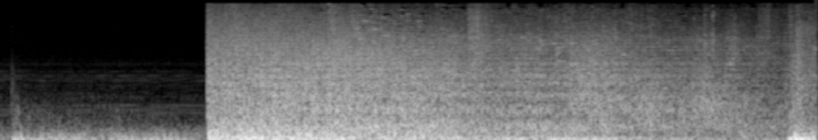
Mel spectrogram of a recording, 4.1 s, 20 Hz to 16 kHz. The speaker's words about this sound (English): It is this heavy table that saves Hitler. It deflects the blast that would eventually kill 4 men and wound 20 others.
